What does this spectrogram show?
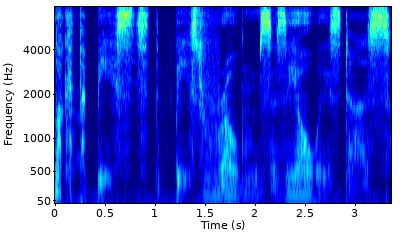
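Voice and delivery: dry, willowy, hushed, swooping, gossipy tree voice. Voicing the trees as they watch the humans: dry, gossipy tree voices. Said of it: "I think you start to hear their voices. You start to hear their way of talking, dry and dry, but possibly also flexible and willowy and just gossipy even, ... dry and dry, but possibly also flexible and willowy and just gossipy even".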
